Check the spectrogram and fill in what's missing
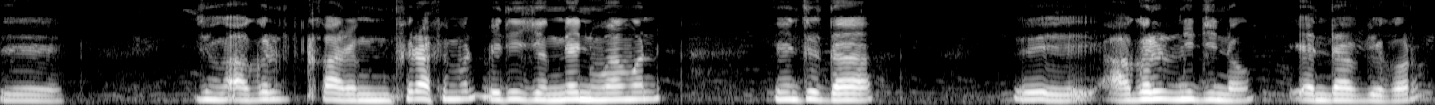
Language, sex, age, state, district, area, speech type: Bodo, male, 60+, Assam, Baksa, urban, spontaneous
